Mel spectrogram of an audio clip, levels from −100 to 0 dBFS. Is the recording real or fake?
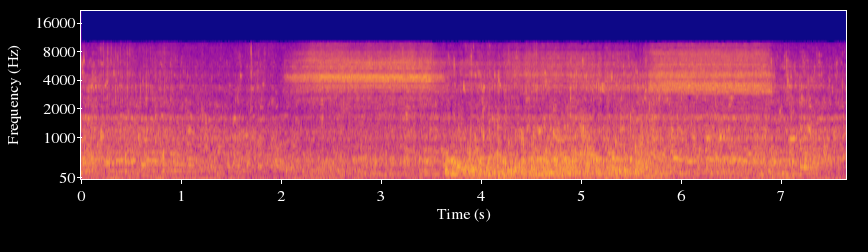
real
